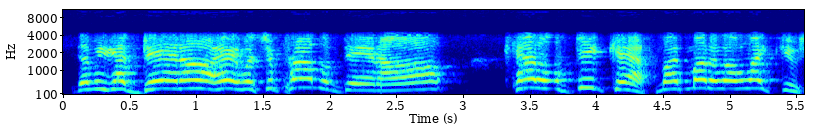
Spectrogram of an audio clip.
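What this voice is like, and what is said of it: Put-on Brooklyn accent. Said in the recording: “your Brooklyn accent”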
